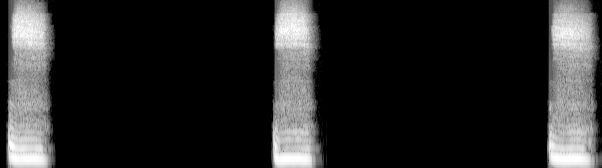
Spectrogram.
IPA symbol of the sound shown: z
